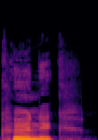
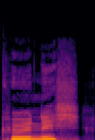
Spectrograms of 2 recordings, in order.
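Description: First: It uses a southern German pronunciation. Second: It uses a northern German pronunciation. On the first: "in Süddeutschland" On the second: "in Norddeutschland"

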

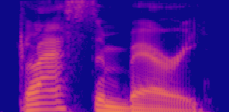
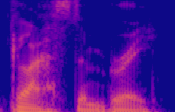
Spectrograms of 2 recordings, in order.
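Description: First: It is said in a North American accent. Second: It is said in a British accent. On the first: The speaker calls it wrong. "I heard a few of the North American singers saying Glastonbury" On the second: The speaker calls it right. "Say Glastonbury"

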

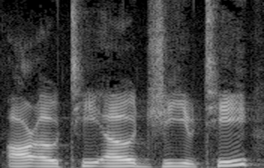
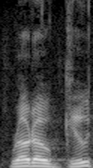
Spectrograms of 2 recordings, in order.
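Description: First: The last syllable has a short 'uh' vowel. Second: The last syllable has a long 'oo' vowel. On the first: This is the usual pronunciation of the handle. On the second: This is how one particular colleague pronounces it.

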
